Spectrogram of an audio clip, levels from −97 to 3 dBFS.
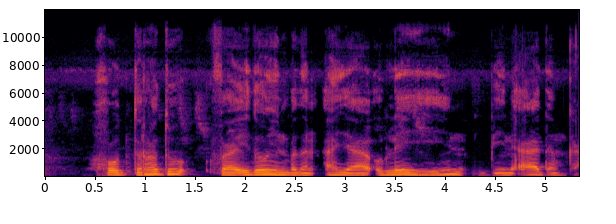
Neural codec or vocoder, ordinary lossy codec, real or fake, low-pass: vocoder, 44.1 kHz, 128 mel bands every 256 samples, BigVGAN v2; Opus, 64 kbps; fake; 10.8 kHz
